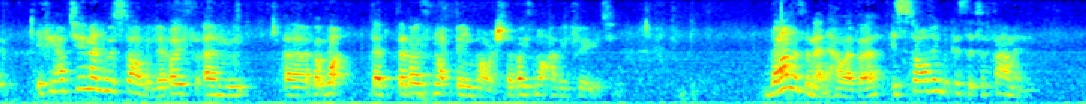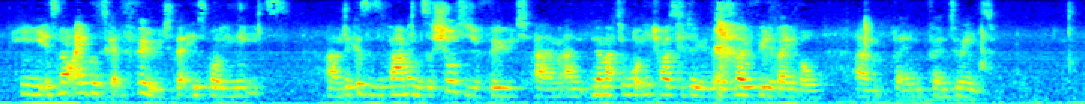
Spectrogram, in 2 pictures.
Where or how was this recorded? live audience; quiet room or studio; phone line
live audience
